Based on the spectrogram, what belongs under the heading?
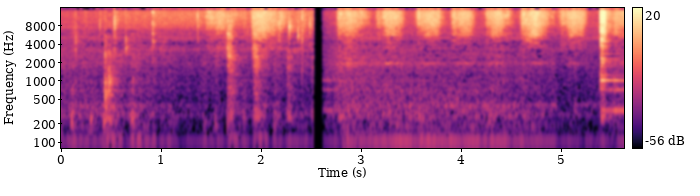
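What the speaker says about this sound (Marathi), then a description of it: "आता याच्यामध्ये आपण शेवळ्या छान परतून घेऊया" Sheval being stirred and sautéed in a pan for kheer, with scraping and clinking of a spoon against metal, intermittent sizzling, a short gap midway and a sharp clink near the end, no talking.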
